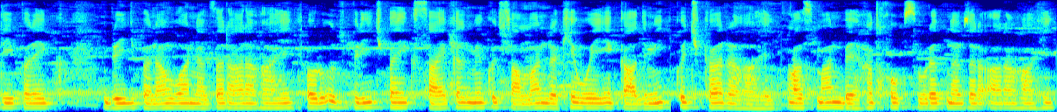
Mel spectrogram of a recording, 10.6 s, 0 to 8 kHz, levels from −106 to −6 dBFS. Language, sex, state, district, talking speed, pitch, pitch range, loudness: Hindi, male, Bihar, Darbhanga, 185 wpm, 125 Hz, 120-130 Hz, -36 LUFS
